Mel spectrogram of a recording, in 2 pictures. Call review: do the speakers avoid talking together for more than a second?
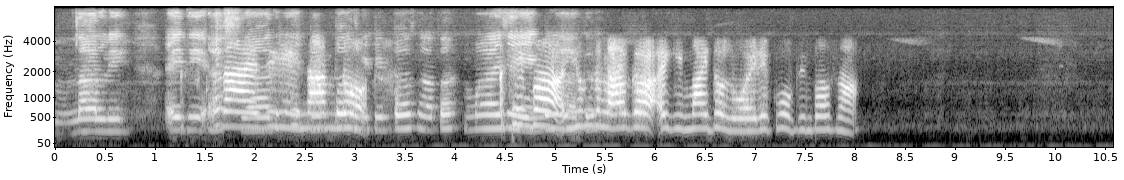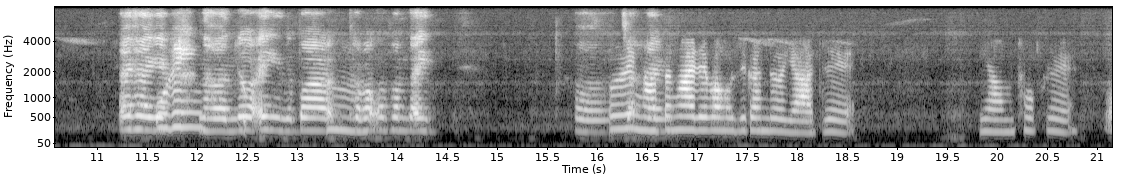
No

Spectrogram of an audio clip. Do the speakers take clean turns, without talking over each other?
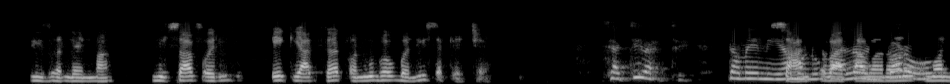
No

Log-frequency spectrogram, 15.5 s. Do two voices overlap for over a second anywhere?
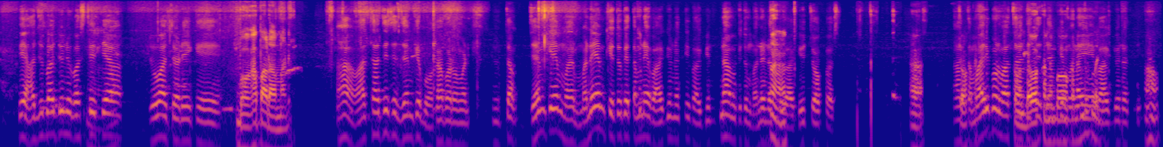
Yes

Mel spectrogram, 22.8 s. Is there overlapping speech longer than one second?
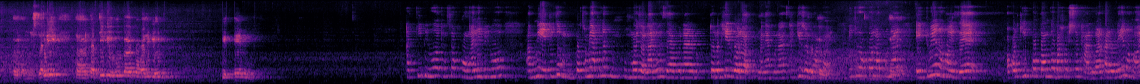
No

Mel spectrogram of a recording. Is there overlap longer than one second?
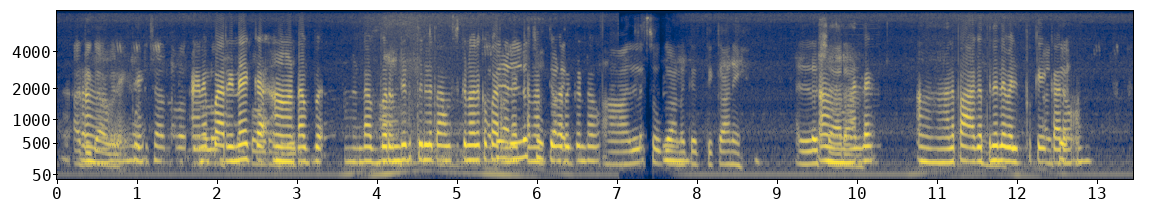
Yes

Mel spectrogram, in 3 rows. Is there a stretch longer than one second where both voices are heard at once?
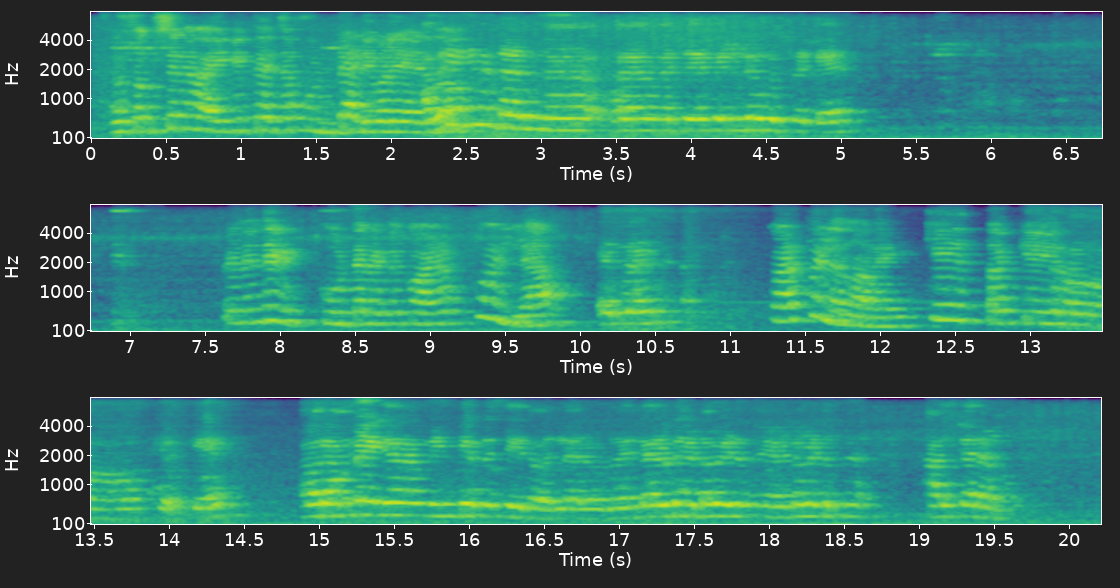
No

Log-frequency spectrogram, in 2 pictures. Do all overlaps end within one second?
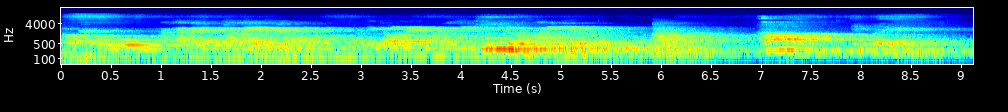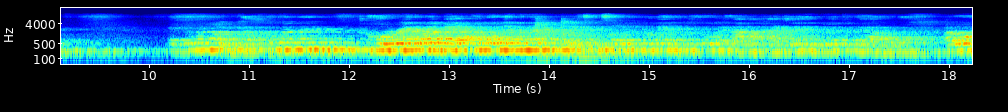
Yes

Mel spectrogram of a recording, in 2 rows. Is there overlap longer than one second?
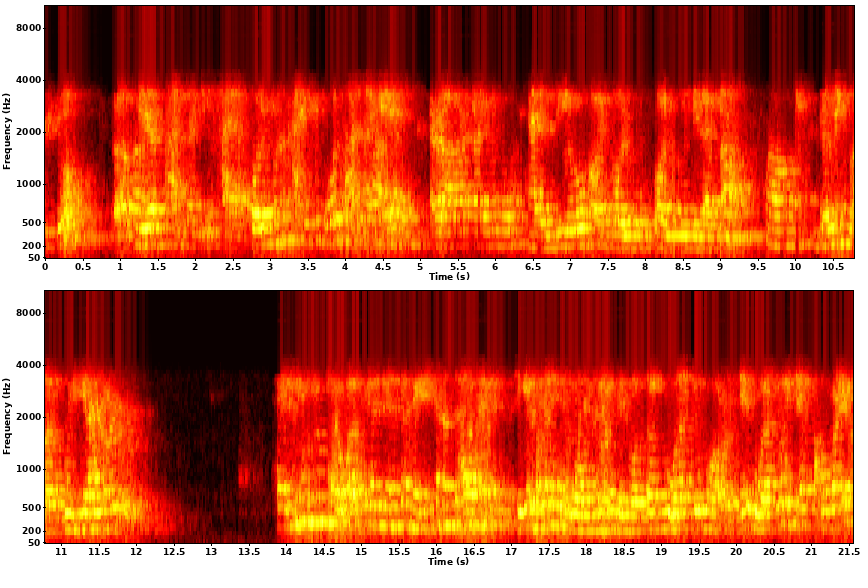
Yes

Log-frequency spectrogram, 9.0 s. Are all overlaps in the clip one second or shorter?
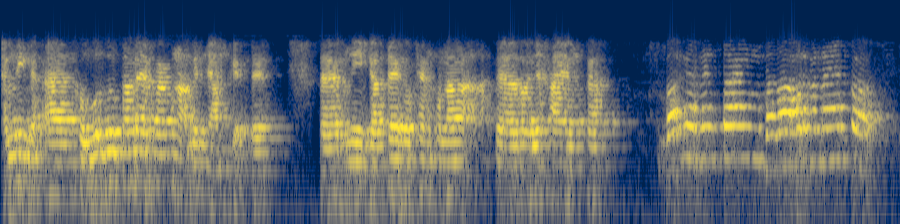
Yes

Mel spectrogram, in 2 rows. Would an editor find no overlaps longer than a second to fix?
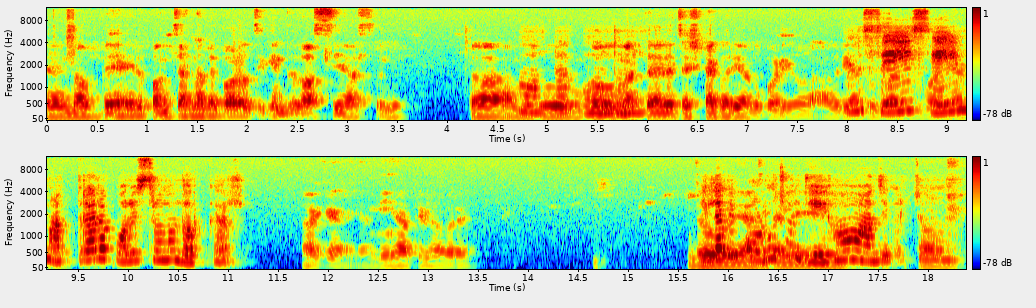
No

